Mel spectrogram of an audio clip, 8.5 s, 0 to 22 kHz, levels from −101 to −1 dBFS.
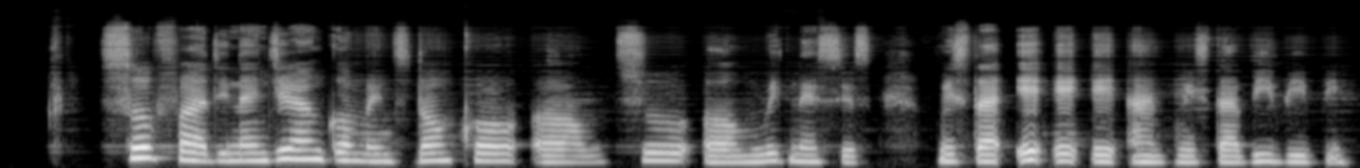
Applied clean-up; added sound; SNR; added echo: neural mask model DeepFilterNet 3.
